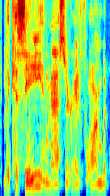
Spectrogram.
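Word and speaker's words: Ksi: it's it's k s i so i i pronounce it cassie i used to pronounce it zai um and then i don't know when i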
